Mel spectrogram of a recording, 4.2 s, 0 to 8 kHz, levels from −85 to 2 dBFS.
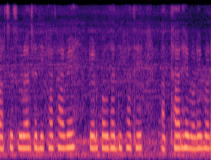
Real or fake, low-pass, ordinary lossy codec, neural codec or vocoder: real; 7.2 kHz; none; none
